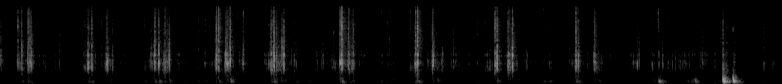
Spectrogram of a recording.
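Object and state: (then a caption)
Plastic puzzle cube. Fingertips and short nails tap and scratch the red tiles of a 3x3 plastic speed cube held close. The result is a steady run of short, dry, crisp clicking and scratching bursts with bright highs and almost no ring. Near the end comes a slightly heavier tap with a low thump.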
